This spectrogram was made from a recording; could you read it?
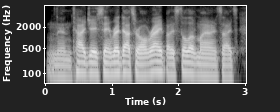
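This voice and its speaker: Low-voiced man chatting on a live stream. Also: fast, clean tone, no room sound, studio quality. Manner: relaxed, chatty, laughs often, many fillers and restarts. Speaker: channel host reading live chat. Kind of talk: casual live-stream chat.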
